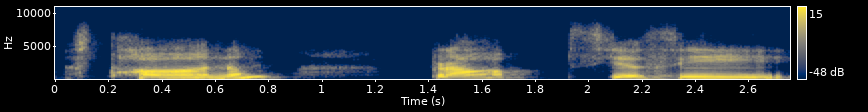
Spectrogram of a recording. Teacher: ಇಲ್ಲಿ ಯಾಕೆ ಮ ಬರುತ್ತೆ ಯಾಕಂದ್ರೆ ಮುಂದೆ ಪ ವರ್ಗ ಇದೆ ಪ ವರ್ಗದ ಅನುನಾಸಿಕ ಮ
